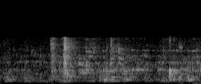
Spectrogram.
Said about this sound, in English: Is somebody watching dishes? No, I am not. Flushing the toilet or something? No, actually. Draining the tub? I'm actually trying to put the stopper back in the tub because my baby in the bathtub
